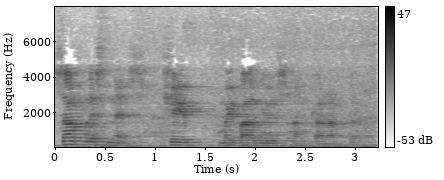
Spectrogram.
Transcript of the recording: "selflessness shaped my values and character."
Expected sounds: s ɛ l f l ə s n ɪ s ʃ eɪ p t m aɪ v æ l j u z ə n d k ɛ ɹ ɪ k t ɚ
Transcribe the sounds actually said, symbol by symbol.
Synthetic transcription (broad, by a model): s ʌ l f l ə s n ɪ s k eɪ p m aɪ b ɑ l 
